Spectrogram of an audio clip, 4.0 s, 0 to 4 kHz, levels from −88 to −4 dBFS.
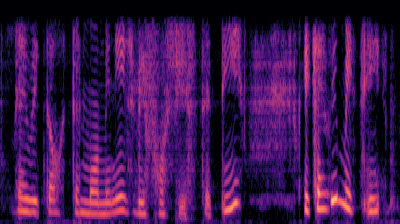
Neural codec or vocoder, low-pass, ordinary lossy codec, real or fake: codec, 16 kHz, 2 kbps, X-Codec, HuBERT features, trained on LibriSpeech; 3.6 kHz; none; fake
